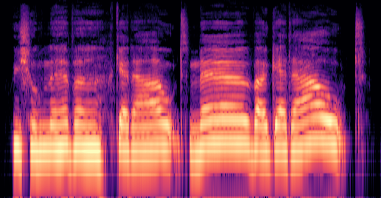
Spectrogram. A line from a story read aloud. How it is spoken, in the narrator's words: moaned the rowers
